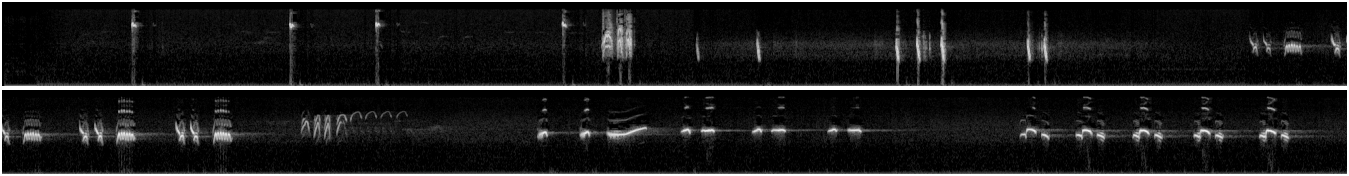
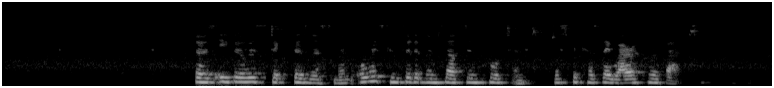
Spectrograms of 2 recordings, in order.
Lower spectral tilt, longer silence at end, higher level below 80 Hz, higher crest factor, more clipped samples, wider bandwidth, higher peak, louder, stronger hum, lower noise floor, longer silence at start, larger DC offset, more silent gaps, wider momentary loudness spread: second, 6.5 dB/octave vs -8 dB/octave; second, 0.6 s vs 0.75 s; first, -60 dBFS vs -78 dBFS; about the same, 14 dB vs 18 dB; first, 0.2% vs under 0.1%; about the same, 16 kHz vs 16.5 kHz; first, 0 dBFS vs -16 dBFS; first, -9 LUFS vs -33 LUFS; neither; second, -51 dBFS vs -66 dBFS; second, 1.3 s vs 1.95 s; first, 0.4% vs under 0.1%; neither; about the same, 16 LU vs 14 LU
